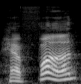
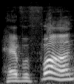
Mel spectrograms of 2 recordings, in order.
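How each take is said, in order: First: The v sound of have is dropped. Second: The v sound of have is fully pronounced. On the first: "have fun 이런 식으로 발음한다" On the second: "이렇게 정직하게 have fun 이렇게 하지 않고"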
